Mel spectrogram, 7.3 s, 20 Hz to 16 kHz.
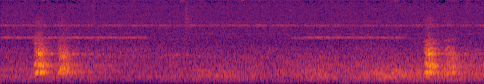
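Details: Rex, a dog running around at night in Pyrga on October 7, 2018, gives two sharp double barks, one near the start and one near the end. Quiet stretches fill the gap, with steady high thin tones humming throughout.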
